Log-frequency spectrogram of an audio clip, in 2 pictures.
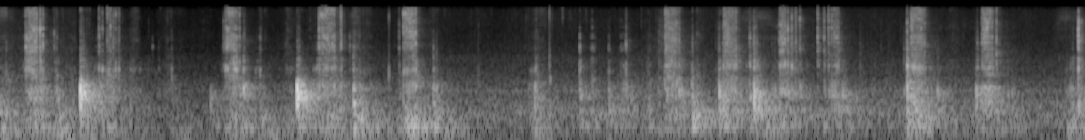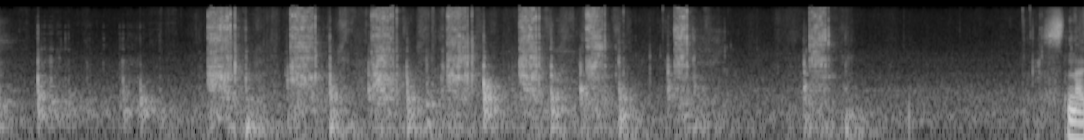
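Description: Hand ratchet clicking in short runs, with pauses between, as bolts at the fuel filler opening are tightened down; the clicks thin out near the end.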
